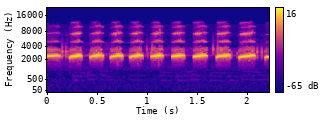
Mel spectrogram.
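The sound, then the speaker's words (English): A male southern brown tree frog calls in a rapid, evenly spaced series of short, high, buzzy pulses, each one loud and clear with brief gaps between them and no other sound around it. “That's the sound of a male southern brown tree frog looking for a date.”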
